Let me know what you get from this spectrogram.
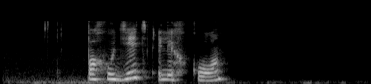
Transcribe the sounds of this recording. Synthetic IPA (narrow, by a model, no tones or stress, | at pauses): pɐxʊdʲetʲlʲɪxkɔ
